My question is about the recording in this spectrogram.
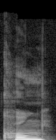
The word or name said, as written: Kong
